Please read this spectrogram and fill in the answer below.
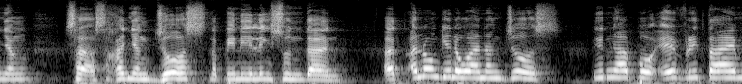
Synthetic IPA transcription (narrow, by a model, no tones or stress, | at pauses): ɲaŋ | sɐsɐkɐɲaŋd͡ʒo̞snɐpɪniːlɪŋsʊnd̪an | ʔɐt̪̚ʔɐno̞ʔɐŋɡɪnɐwanɐŋd͡ʒo̞s | jʊnŋapo̞ʔɛvɾit̪ajm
